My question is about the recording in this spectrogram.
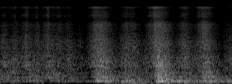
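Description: A short bristle hand broom scrubbing a metal door in rough, scratchy strokes, with two louder strokes about a second and a second and a half in.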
